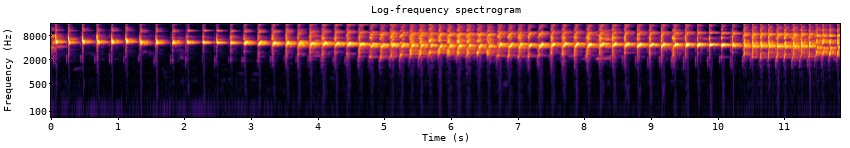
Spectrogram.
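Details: Lovebird performing the long ngekek chatter used as a lure to get lovebirds singing: rapid, high, scratchy notes that speed up into a continuous trill for over ten seconds, becoming denser and buzzier at the end.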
